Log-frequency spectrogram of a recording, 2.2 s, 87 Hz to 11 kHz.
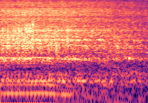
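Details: VAZ 21124 16V engine at idle: a dull, even knock under the engine note that sounds the same cold and hot; the owner cannot tell what is knocking.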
